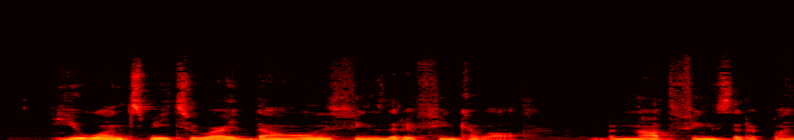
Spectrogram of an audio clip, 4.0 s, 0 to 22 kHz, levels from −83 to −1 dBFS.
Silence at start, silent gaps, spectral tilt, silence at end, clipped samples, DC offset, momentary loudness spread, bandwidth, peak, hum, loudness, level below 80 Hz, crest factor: 0.3 s; none; -6.5 dB/octave; 0 s; under 0.1%; under 0.1%; 9 LU; 13 kHz; -22 dBFS; none; -40 LUFS; -68 dBFS; 18 dB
